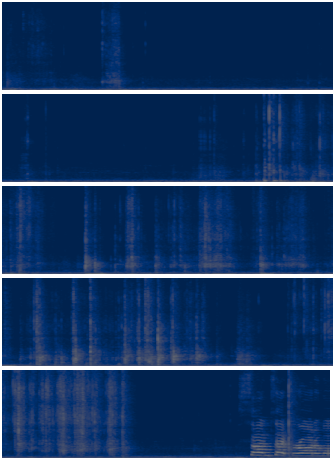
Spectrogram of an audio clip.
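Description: Plastic wrapping torn and crinkled as a sealed box of hockey trading cards and its packs are ripped open: a run of rustling, tearing bursts from about eight seconds in until near twenty seconds, with lighter handling noise before. A man's voice starts near the end.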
